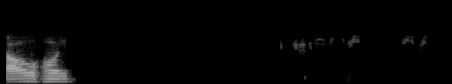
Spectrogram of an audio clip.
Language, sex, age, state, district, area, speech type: Bengali, male, 18-30, West Bengal, Kolkata, urban, conversation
